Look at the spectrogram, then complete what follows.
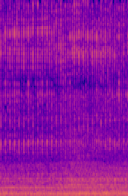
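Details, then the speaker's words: Hitachi washing machine after repair, spin (drying) motor started on timer: loud even motor hum, steady mid-pitched drone, no rubbing or knocking; normal running. "এই মেশিনের মোটরটা টাইমারটা চালু করবো এইটা চালু করছি ঠিক আছে এটা এখন চলতাছে টাইমে"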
